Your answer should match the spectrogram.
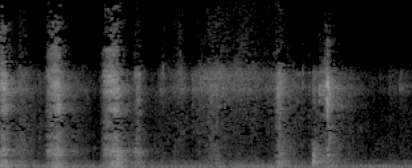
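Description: Scissors cutting through two-thread cotton jersey knit fabric: a few faint snips with the soft rustle of cloth.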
